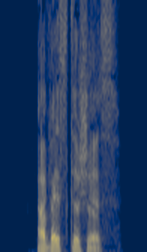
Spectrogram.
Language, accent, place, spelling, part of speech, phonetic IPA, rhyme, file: German, Germany, Berlin, awestisches, adjective, [aˈvɛstɪʃəs], -ɛstɪʃəs, De-awestisches.ogg
- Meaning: strong/mixed nominative/accusative neuter singular of awestisch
